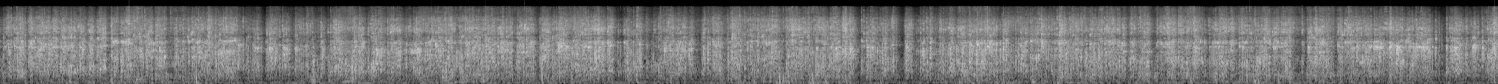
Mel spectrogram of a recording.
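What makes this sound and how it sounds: A small mesh net bag of hollow plastic toy skulls is held close up and squeezed and shaken with the fingers, making the skulls rattle against each other. The sound is a dense, continuous, bright clattering and crackling with no low end, steady in loudness for the whole fifteen seconds.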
